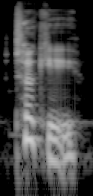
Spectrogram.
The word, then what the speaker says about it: Tooky: she always tells people tuie rhymes with cookie comes from Hebrew my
